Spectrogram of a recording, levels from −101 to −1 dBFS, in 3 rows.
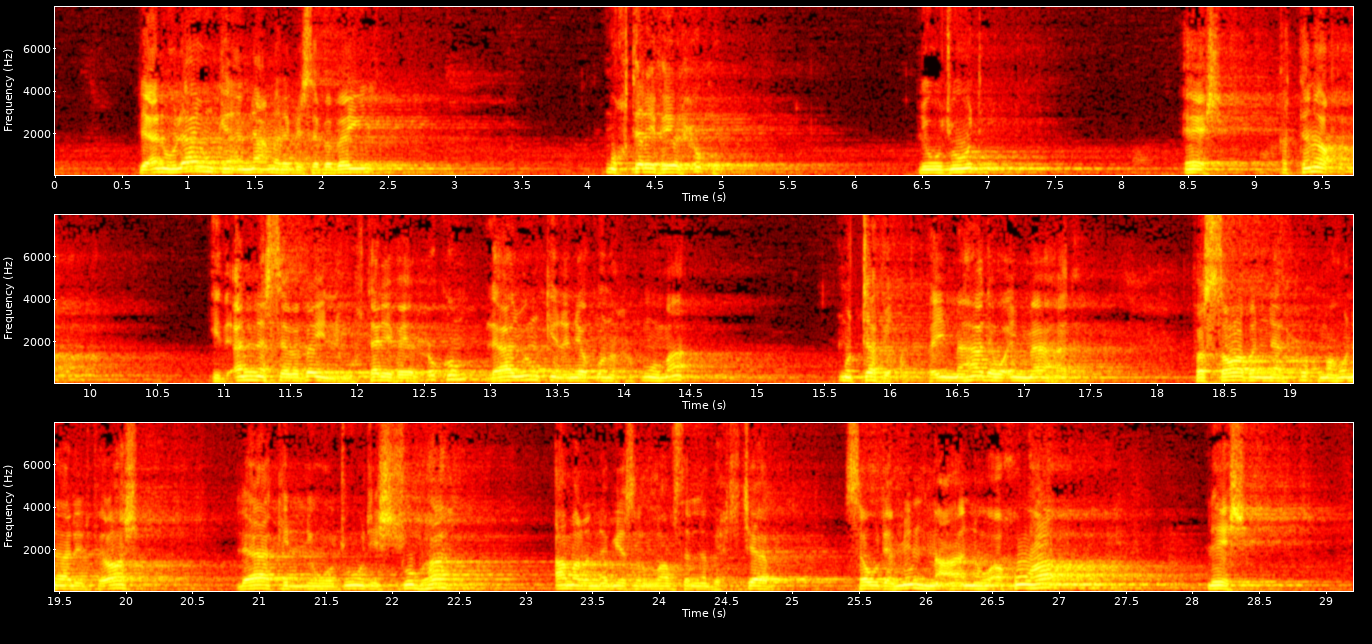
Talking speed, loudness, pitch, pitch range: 95 wpm, -19 LUFS, 160 Hz, 150-185 Hz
